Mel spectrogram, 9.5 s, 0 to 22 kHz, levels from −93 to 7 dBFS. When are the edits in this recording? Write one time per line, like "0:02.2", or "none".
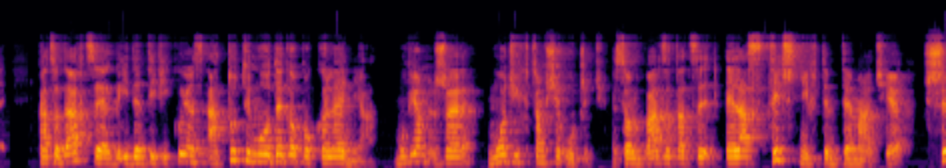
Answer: none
